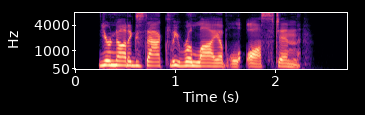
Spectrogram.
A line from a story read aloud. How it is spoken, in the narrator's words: I snapped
